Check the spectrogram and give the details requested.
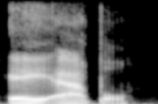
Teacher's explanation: There's a weird awkward pause. I can feel a sort of click in the back of my throat. It feels like my speech is stalling out. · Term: glottle stop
